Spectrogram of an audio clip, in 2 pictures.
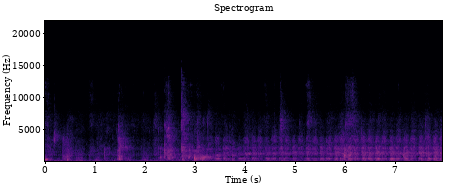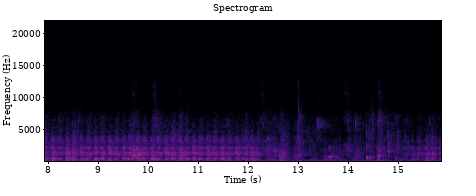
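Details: Rapid, steady panting from Belle, a Labrador Retriever mother nursing seven puppies born May 24, 2021, on a June 4 live puppy cam stream. Soft breaths run about three to four per second, with occasional light bumps.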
